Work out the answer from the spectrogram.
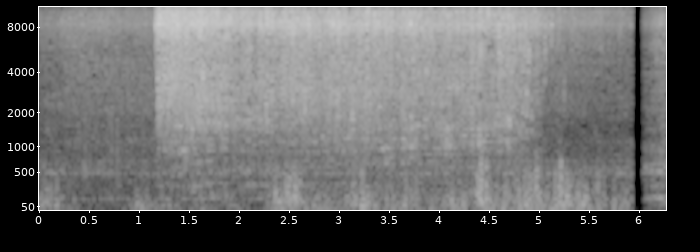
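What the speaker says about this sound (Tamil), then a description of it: "இப்போ நம்ம தண்ணி அதில் ஊற்றி கொதிக்க வைக்க வேண்டியது தான்" Water gushing into a cooking pot for boiling rice at a temple food offering, a loud steady pouring rush that starts abruptly and runs several seconds before cutting off.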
